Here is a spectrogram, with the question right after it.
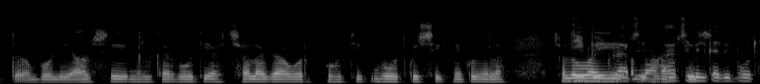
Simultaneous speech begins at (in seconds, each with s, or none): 5.7 s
